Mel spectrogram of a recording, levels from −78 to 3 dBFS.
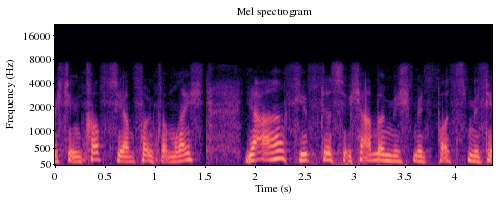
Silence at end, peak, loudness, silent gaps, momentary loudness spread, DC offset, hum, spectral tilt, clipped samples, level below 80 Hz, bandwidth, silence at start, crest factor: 0 s; -4 dBFS; -19 LUFS; none; 5 LU; under 0.1%; none; -7.5 dB/octave; under 0.1%; -48 dBFS; 7.6 kHz; 0 s; 16 dB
